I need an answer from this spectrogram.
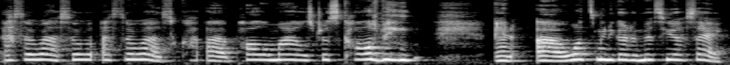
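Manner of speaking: high, loud, breathless rush of news; frantic excitement. Retold or imitated. Texting parents the huge news, frantic and loud. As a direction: blurt it out in a panic of excitement.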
